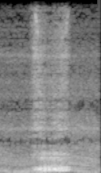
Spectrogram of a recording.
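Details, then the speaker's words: Pontiac Grand Am with a modified intake and high-flow air filter: a short throttle blip brings a rising, hollow whoosh of air being sucked in, then settles back to quiet idle; only light revving. Normal intake sound. "Aquí ya tenemos la máquina encendida, no sé si se alcanza a escuchar cómo está chupando aire. Vamos a acelerar un poco."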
